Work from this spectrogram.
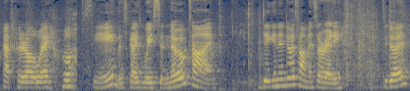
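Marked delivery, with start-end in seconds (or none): none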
